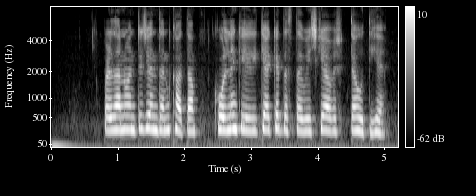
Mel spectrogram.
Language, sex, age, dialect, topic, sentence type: Hindi, female, 18-24, Garhwali, banking, question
